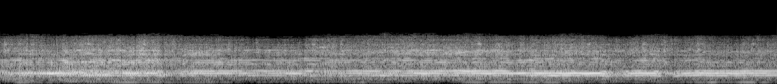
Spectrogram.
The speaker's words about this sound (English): And the hours go by, and I'm there with him locked in a boxcar. And the wheels keep pounding underneath.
